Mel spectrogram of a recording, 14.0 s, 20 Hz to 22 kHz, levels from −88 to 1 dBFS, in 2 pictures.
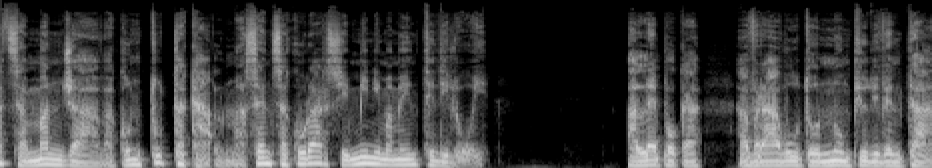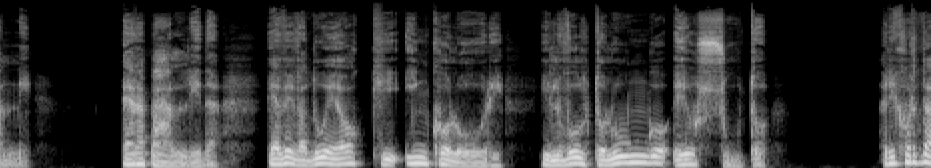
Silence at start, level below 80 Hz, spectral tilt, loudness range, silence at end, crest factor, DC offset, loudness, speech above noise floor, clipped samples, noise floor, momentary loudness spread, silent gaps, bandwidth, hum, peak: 0 s; -40 dBFS; -5.5 dB/octave; 3 LU; 0 s; 14 dB; under 0.1%; -17 LUFS; 64 dB; under 0.1%; -80 dBFS; 10 LU; none; 17.5 kHz; none; -2 dBFS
